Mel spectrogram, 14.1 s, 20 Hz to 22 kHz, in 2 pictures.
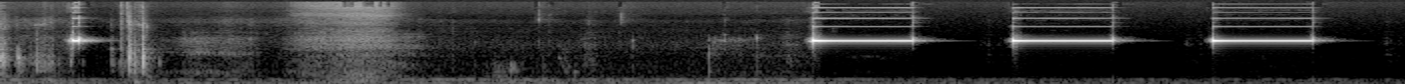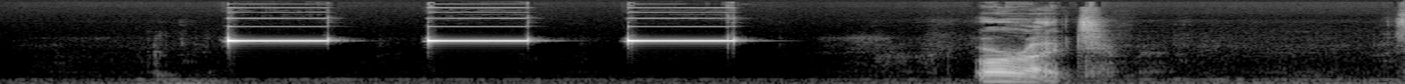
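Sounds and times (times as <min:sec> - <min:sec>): smoke alarm beeping: 0:04.0 - 0:06.7, 0:08.2 - 0:10.8.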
